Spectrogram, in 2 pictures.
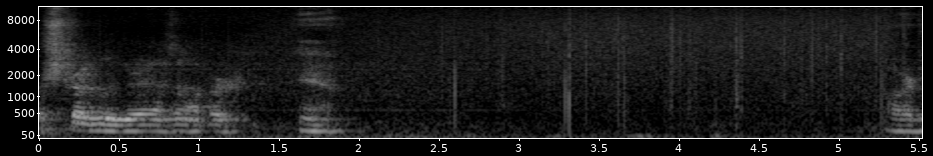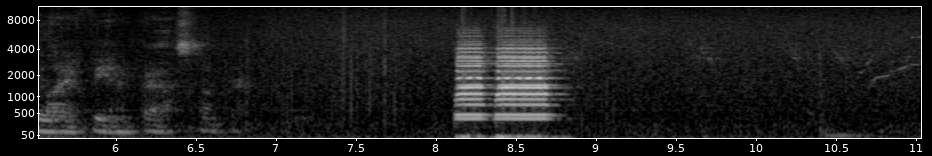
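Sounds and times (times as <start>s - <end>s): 
speech: 0.0s - 2.0s, 5.3s - 6.8s
faint low rumble: 0.0s - 11.0s
car horn honking: 8.1s - 8.9s.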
